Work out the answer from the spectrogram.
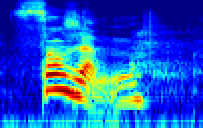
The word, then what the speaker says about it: Saint-James: Tu lui diras que c'est le nom d'une ville et ça se prononce Saint-James.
